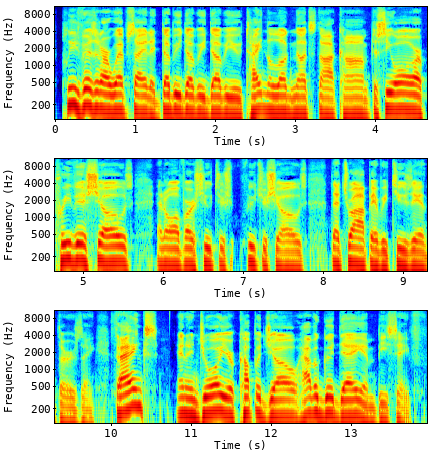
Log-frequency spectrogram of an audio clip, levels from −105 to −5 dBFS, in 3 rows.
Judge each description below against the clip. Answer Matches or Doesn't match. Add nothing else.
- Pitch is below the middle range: Doesn't match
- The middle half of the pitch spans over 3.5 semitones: Doesn't match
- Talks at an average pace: Matches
